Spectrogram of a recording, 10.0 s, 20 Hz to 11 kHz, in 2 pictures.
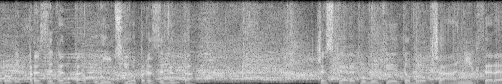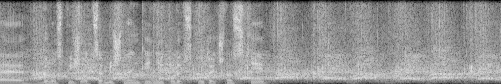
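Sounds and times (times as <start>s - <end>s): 
crowd chanting a name at an election-night celebration in the Czech Republic: 0.0s - 10.0s
speech: 0.3s - 2.2s, 3.2s - 8.0s.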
